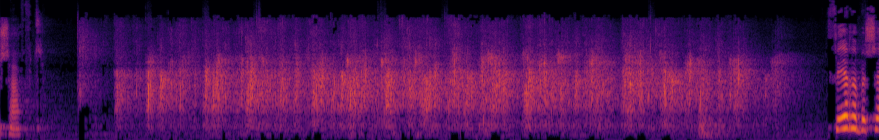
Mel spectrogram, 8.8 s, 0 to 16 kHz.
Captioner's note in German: Beifall BÜNDNIS 90/DIE GRÜNEN und vereinzelt CDU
